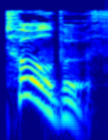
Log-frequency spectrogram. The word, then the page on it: tolbooth: British English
